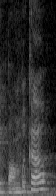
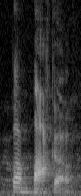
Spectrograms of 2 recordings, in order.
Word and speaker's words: Bumbaco: the stage you're welcome a lot of people mispronounce my last name my married name and they'll say Bumbo but I remind them everything's about food so it's like a taco bumbaco that's right so um I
